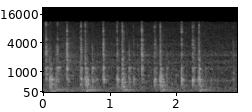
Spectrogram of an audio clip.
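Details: Antique 1920s 8-day Napoleon hat mantel clock: uneven tick-tock at roughly a hundred beats a minute, gaps between ticks noticeably unequal as the case is pushed far to one side on a slanted surface; the clock is out of beat.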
